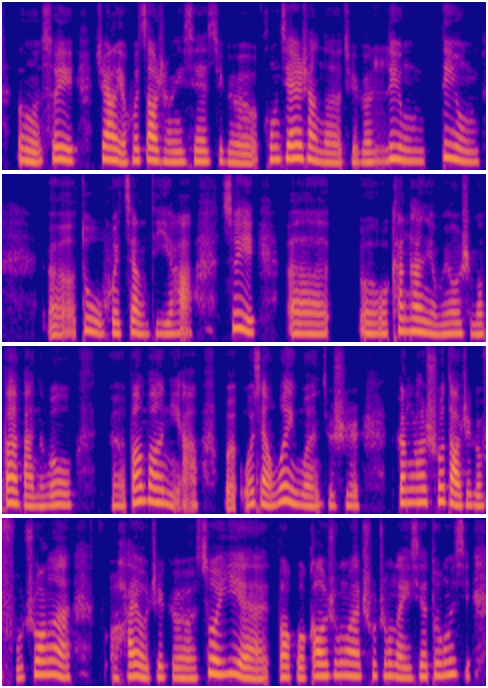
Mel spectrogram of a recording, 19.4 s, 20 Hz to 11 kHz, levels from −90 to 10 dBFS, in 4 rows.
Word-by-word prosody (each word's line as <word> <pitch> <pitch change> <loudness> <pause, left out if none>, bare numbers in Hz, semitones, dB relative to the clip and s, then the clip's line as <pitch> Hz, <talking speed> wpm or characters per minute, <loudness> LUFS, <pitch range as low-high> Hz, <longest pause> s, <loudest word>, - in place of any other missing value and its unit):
嗯， 210 -4 +2
所 245 +3 0
以 225 -3 +3 0.2
这 250 - +1
样 230 -1 +7
也 190 - +2
会 220 +4 -2
造 225 0 +5
成 200 -2 -1
一 - - 0
些 205 +1 0
这 210 +1 -8
个 180 -3 -2
空 240 0 -2
间 260 +1 +5
上 235 -6 +1
的 180 -1 -1
这 195 - -8
个 190 -1 -2
利 205 +5 -1
用 215 -3 -1 0.2
利 285 -2 +3
用， 205 -5 0 0.5
呃， 175 +2 -4
度 235 -6 -1
会 210 +1 -2
降 205 -1 -1
低 200 -1 -4
哈。 200 - -2 0.3
所 305 -1 0
以， 235 -6 +3 0.3
呃 200 -1 0 0.3
呃， 200 -1 0
我 200 - -1
看 250 +1 -1
看 240 -2 +4
有 205 - -1
没 185 +1 -2
有 205 0 0
什 200 - -6
么 195 0 -2
办 250 +3 +5
法 200 -1 +1
能 190 0 -3
够， 215 +1 -1 0.3
呃， 195 -1 -4
帮 275 +5 +3
帮 265 -4 +4
你 210 - -3
啊。 - - -5 0.2
我 - - -3
我 225 - -2
想 225 -3 +1
问 290 +1 +4
一 255 - +3
问 195 -4 -1
就 210 - -8
是 200 -1 -5 0.3
刚 255 0 +2
刚 260 0 +3
说 280 +1 0
到 230 -6 +6
这 215 +1 -4
个 200 0 -1
服 195 -1 -8
装 260 +4 +3
啊， 225 -5 +3 0.5
还 225 +3 +3
有 220 -3 +4
这 215 +2 -3
个 195 -2 -1
作 275 +8 +4
业， 220 -9 +2
包 210 0 +3
括 200 -1 -2
高 230 +3 +4
中 245 0 -2
啊， 230 -1 +3
初 235 +1 -6
中 235 0 -2
的 205 -2 +1
一 195 - -2
些 220 +3 -1
东 245 +4 0
西， 265 - -11
215 Hz, 265 characters per minute, -24 LUFS, 200-245 Hz, 0.5 s, 样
